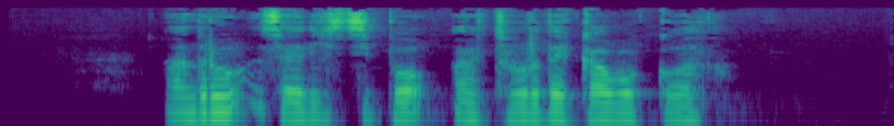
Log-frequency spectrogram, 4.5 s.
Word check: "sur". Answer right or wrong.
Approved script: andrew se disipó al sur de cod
right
